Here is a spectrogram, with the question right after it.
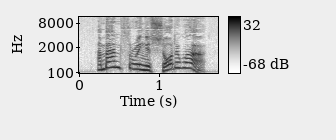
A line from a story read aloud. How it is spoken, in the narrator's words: yelled Rob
